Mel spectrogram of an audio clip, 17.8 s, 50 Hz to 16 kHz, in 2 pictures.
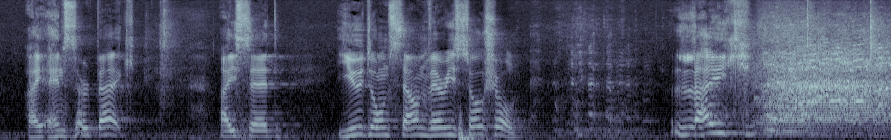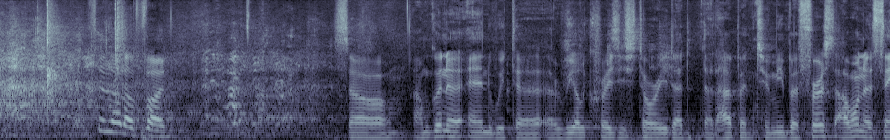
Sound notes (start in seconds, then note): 7.4 audience Laughing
